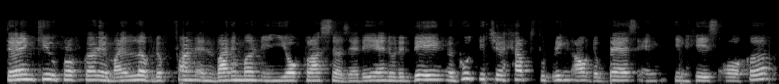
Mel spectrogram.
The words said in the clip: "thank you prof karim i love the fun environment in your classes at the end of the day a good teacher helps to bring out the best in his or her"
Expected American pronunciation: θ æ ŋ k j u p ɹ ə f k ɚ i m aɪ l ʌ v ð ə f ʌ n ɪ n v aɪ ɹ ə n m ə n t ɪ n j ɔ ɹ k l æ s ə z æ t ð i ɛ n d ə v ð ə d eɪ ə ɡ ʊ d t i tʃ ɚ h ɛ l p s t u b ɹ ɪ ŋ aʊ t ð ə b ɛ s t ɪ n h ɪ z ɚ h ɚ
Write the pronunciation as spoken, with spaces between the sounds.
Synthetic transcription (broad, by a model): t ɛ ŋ k j u p ɹ ə f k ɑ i m aɪ l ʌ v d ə f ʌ n ɪ n v aɪ ɹ ə n m ə n t ɪ n j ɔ k l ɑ s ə s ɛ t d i ɛ n d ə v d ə d eɪ ə ɡ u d t i tʃ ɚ h ɛ l p s t u b ɹ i ŋ aʊ t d ə b ɛ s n ɪ n h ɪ s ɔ h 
